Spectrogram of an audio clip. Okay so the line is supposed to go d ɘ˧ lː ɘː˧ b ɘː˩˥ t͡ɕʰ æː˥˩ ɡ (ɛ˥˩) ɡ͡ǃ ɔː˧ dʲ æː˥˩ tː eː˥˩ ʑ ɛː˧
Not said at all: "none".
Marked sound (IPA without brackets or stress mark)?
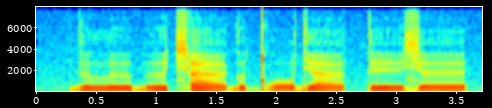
ə˥˩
